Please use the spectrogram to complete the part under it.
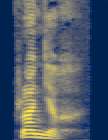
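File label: "raineach", Scottish Gaelic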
